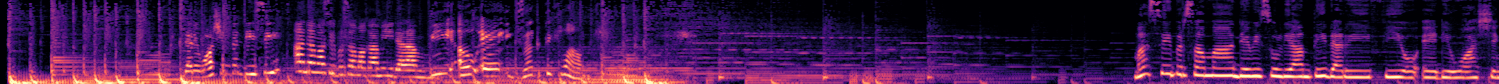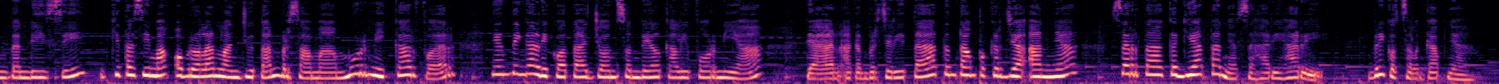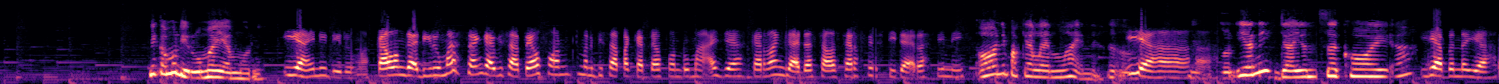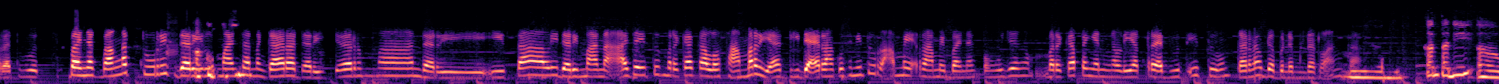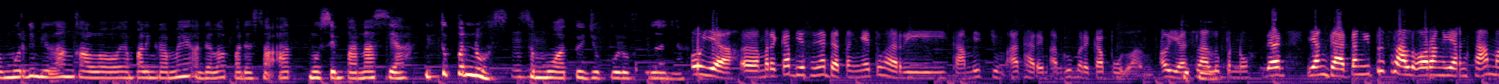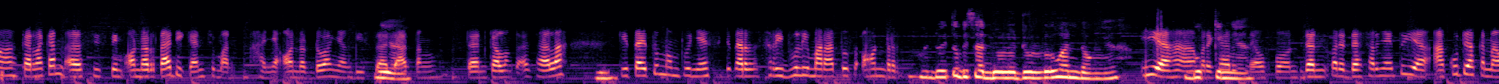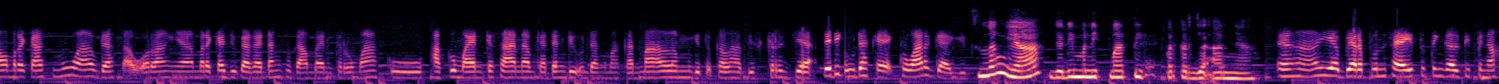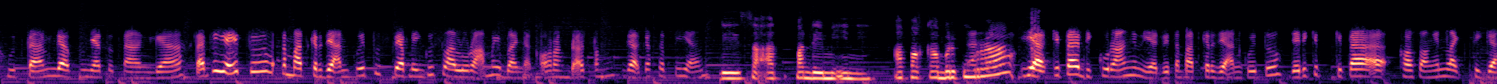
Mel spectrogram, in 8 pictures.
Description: Obrolan lanjutan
